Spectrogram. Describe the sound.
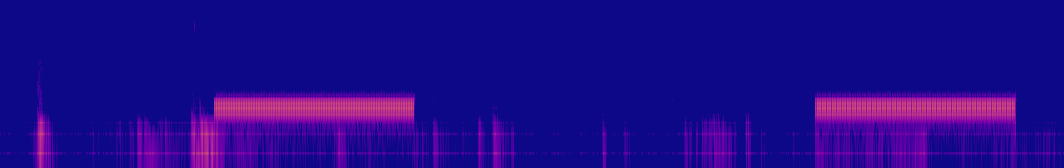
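A telephone line tone sounds while someone places a call. Two long, steady, even tones of about two seconds each are separated by a pause filled with faint rustling.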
